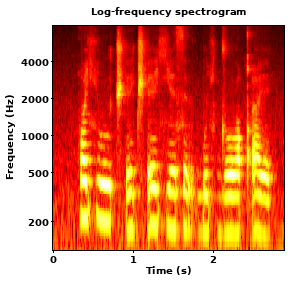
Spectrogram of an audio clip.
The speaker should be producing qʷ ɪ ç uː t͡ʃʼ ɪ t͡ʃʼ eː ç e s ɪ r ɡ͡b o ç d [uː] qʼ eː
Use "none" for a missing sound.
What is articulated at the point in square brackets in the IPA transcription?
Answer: oː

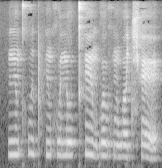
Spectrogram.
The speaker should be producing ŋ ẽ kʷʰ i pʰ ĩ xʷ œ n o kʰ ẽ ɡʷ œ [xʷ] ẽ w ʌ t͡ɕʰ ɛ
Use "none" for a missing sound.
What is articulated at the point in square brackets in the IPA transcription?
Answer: xʷ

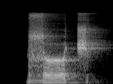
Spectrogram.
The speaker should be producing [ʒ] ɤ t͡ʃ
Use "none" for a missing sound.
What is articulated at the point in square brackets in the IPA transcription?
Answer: ɮ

